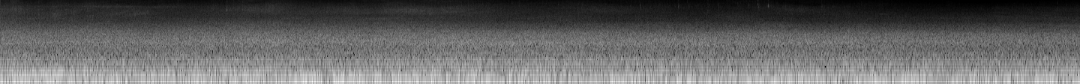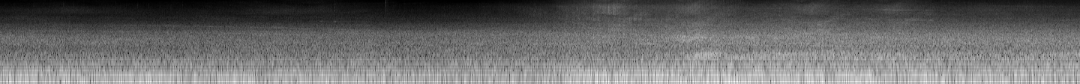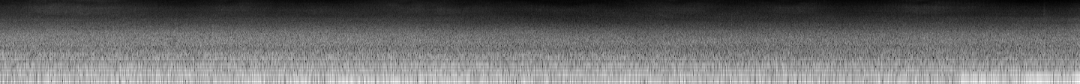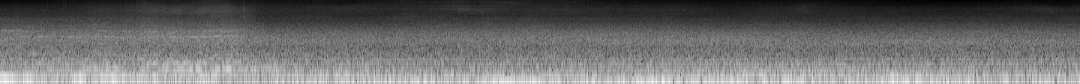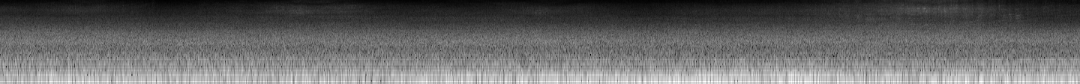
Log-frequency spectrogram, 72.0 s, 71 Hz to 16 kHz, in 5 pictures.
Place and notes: Triest, Via dell'Istria, Italy - traffic tunnel drone
tube resonances in the traffic tunnel below Via dell'Istria. The intense and almost violent drone at this place creates a sonic isolation to the listener, with strong physical impact.
(SD702, DPA4060)
Trieste, Italy, 6 September 2013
